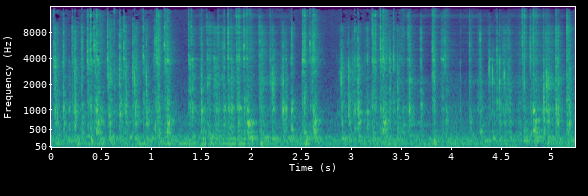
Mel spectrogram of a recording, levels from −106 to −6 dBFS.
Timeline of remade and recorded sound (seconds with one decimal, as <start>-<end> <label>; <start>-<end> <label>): 0.0-1.4 recorded; 1.4-2.4 remade; 2.4-3.5 recorded; 3.5-5.2 remade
